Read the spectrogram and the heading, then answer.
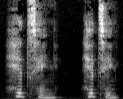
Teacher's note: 这个 t 的发音呢，英式发法会把它非常清晰的爆破出来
